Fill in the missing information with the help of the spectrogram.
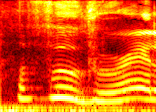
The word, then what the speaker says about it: Vouvray: Vouvray, like Grey Poupon. – I feel very Vouvray. Vouvray. – Does that smell like Vouvray?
